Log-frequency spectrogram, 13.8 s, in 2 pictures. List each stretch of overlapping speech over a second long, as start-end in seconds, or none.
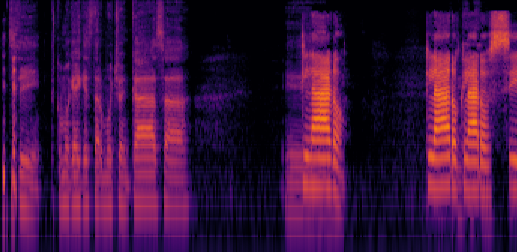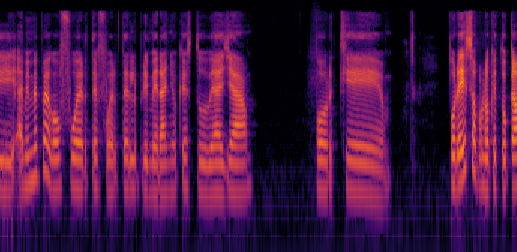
none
